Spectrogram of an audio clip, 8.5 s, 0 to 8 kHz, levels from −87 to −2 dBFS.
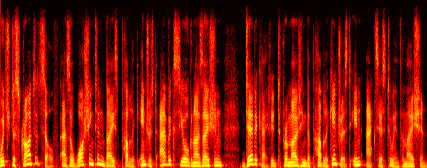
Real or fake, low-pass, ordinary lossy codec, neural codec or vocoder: real; 7.2 kHz; Opus, 24 kbps; none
